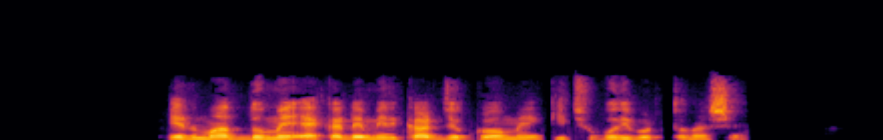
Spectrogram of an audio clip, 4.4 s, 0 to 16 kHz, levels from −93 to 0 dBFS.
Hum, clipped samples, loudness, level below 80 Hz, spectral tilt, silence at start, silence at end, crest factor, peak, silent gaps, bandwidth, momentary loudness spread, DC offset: none; under 0.1%; -18 LUFS; -62 dBFS; -5.5 dB/octave; 0.85 s; 0.75 s; 18 dB; -2 dBFS; 3.32-3.36 s; 7.4 kHz; 9 LU; under 0.1%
